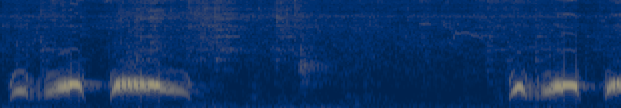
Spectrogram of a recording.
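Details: Spotted dove in 'giọng son' voice calling to urge other doves to coo: a short rising note leading into two long, smooth coos, then the same phrase starting again after a brief gap.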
